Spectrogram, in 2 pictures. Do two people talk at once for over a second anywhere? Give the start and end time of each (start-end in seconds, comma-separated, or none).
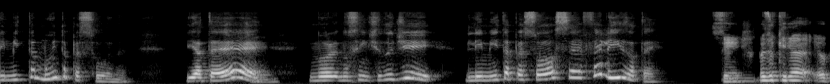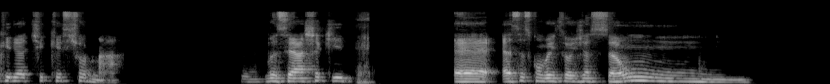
none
